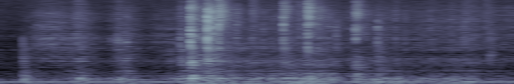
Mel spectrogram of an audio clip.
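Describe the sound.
An iPad is unpacked from its box, giving faint rustling, scraping and light clicking of cardboard and packaging over a steady low hum.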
